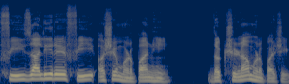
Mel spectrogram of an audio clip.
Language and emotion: Goan Konkani, neutral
